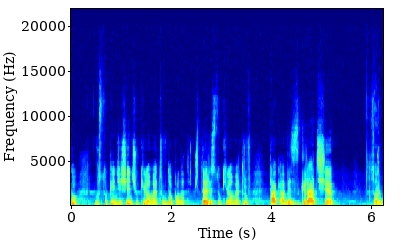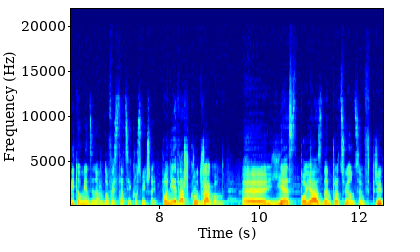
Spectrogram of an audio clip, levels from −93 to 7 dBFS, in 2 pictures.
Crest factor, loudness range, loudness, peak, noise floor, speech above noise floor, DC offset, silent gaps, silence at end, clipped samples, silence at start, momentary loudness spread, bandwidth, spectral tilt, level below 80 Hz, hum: 20 dB; 7 LU; -28 LUFS; -8 dBFS; -59 dBFS; 32 dB; under 0.1%; none; 0 s; under 0.1%; 0 s; 14 LU; 12.5 kHz; -6.5 dB/octave; -82 dBFS; none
